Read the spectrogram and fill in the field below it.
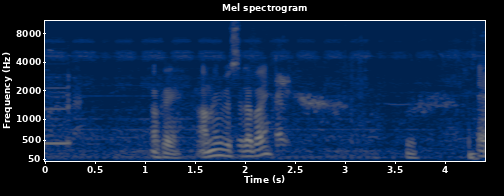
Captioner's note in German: Freizeichen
